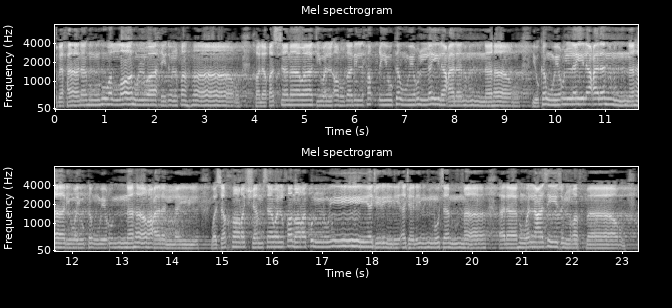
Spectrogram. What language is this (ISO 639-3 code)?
ara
